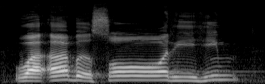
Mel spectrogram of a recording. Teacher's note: لَذَهَبَ بِسَمْعِهِمْ وَأَبْصَارِهِمْ، یہاں بھی دیکھیے الف اور الف کا ما قبل مفتوح تو یہ الف مدہ ہے، را کے نیچے زیر ہے، اس کو باریک کر کے ہم نے پڑھا۔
